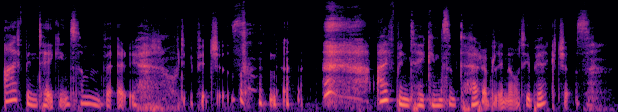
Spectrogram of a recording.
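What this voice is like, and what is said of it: Put-on posh RP English accent. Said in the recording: “I can say that in a more RP English accent.”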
